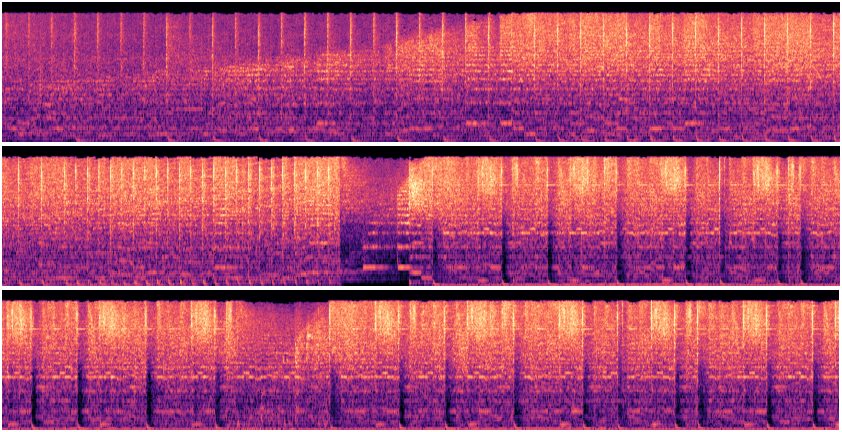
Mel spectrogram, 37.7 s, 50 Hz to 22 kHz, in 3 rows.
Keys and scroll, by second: 0.4 ctrl+space, 1.8 ctrl+-, 4.2 ctrl+0, 13.2 Return, 18.2 Return, 27.4 ctrl+=, 30.0 ctrl+-, 30.6 ctrl+0, 32.2 ctrl+=.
